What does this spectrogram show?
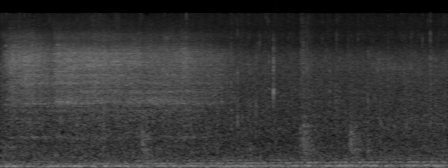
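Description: Steady rain falling, with a few scattered drip-like clicks over a low steady rumble; a louder high hiss for about the first three seconds.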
